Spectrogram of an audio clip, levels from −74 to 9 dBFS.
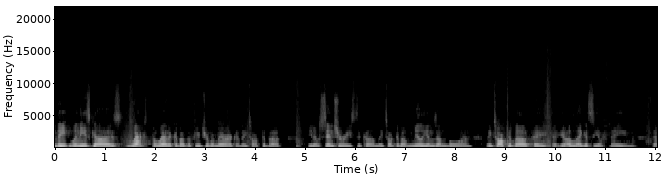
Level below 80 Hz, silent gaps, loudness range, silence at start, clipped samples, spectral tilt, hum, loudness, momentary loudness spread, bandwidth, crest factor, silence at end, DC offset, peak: -60 dBFS; none; 6 LU; 0 s; under 0.1%; -8.5 dB/octave; none; -26 LUFS; 13 LU; 8.8 kHz; 20 dB; 0 s; under 0.1%; -6 dBFS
